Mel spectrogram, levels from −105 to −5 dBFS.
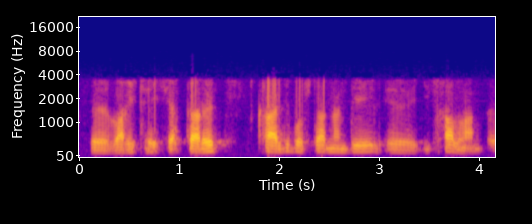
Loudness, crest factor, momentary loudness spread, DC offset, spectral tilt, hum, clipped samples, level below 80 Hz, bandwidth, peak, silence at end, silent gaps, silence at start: -26 LUFS; 22 dB; 12 LU; under 0.1%; -5 dB/octave; none; under 0.1%; -74 dBFS; 3.9 kHz; -4 dBFS; 0 s; none; 0.1 s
